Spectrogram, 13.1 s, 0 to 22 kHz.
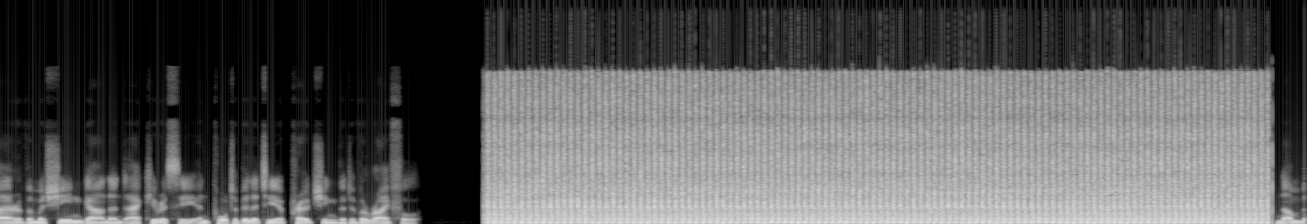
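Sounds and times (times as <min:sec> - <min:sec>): machine gun automatic fire: 0:04.9 - 0:12.8.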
